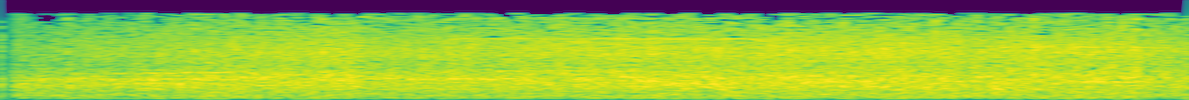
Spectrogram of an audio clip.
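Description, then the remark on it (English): An audience applauding in praise of the Lord, a dense, steady wash of clapping that rises quickly and holds at an even, loud level for about six seconds with no distinct voices. “Give the Lord a big hand of praise.”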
